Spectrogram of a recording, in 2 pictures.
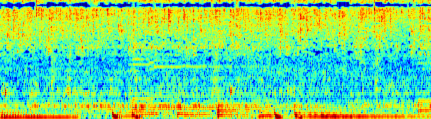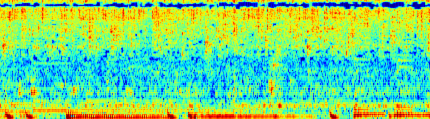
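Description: Water running steadily from a tap, with background music and its low bass notes playing over it.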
